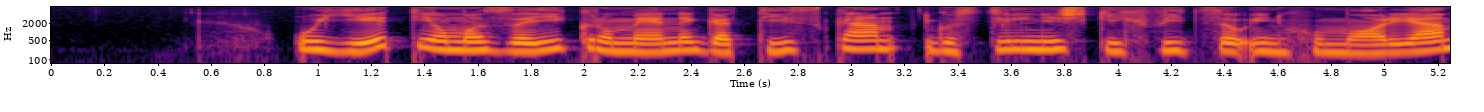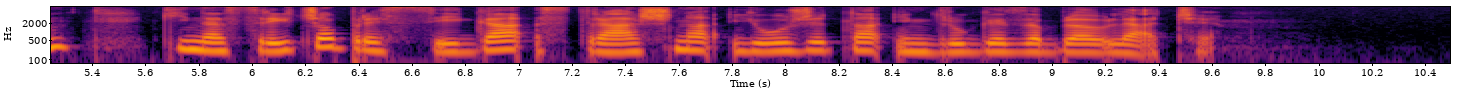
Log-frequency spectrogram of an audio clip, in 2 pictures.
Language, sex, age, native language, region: Slovenian, female, 30-49, Slovenian, Central Slovenia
